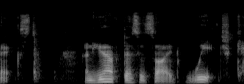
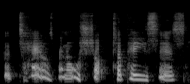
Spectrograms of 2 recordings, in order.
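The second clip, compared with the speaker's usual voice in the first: high, shrill-free bossy lady voice, much higher; Mrs Bean. Acted. Farmer's wife calling down from upstairs, bossy and high.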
